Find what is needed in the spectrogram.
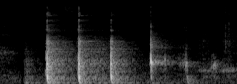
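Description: A toddler tamping ground coffee: the metal tamper and portafilter knock against each other and the counter five times, sharp knocks about three a second.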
